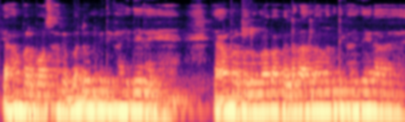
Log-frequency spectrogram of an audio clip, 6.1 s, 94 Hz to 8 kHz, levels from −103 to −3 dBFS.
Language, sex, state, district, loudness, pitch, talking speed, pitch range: Hindi, male, Haryana, Rohtak, -11 LUFS, 140 Hz, 175 wpm, 130-140 Hz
